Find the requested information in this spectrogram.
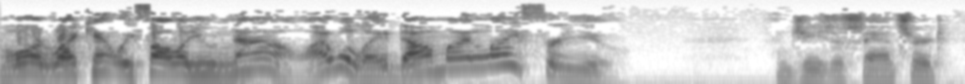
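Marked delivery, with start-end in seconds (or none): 0.0-3.1 loud, higher, insistent pledge; Peter's bravado. Acted. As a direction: protest boldly with raised voice. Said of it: "Thus his bravado".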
